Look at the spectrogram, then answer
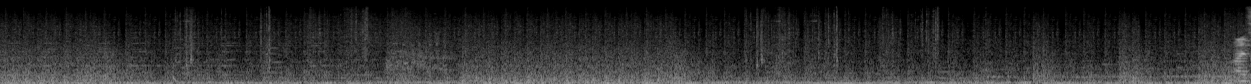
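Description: Rapid gunfire from shooting in the Palworld video game, a steady dense clatter of repeated shots running throughout at a loud, even level, with mechanical ratcheting textures mixed in.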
